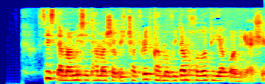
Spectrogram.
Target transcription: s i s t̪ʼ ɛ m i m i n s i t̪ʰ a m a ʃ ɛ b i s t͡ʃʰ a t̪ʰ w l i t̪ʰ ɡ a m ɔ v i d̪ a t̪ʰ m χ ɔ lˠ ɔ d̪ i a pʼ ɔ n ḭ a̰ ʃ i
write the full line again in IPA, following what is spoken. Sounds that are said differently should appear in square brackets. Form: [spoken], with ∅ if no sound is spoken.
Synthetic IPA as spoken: s i s t̪ʼ ɛ m [a] m i [∅] s i t̪ʰ a m a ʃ ɛ b i s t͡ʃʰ a t̪ʰ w l i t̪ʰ ɡ a m ɔ v i d̪ a [∅] m χ ɔ lˠ ɔ d̪ i a pʼ ɔ n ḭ a̰ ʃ i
